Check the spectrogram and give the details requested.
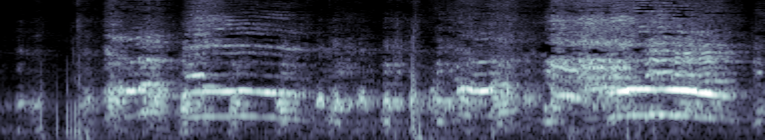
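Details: At Deokso Natural History Museum in Korea, several noisy chickens call over one another: harsh, overlapping clucks and a drawn-out, wavering rooster crow near the end, with no pause between the calls.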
